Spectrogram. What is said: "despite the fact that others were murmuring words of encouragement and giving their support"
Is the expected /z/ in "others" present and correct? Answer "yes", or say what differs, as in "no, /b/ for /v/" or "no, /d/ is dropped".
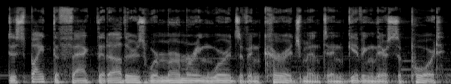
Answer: yes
